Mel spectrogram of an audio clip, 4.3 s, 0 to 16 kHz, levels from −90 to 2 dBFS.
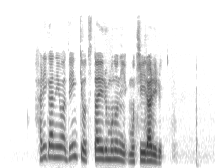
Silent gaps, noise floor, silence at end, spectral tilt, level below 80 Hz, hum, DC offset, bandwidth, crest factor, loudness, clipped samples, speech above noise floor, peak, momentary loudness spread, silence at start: none; -80 dBFS; 1.1 s; -6 dB/octave; -84 dBFS; none; under 0.1%; 11 kHz; 22 dB; -29 LUFS; under 0.1%; 52 dB; -8 dBFS; 13 LU; 0.75 s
